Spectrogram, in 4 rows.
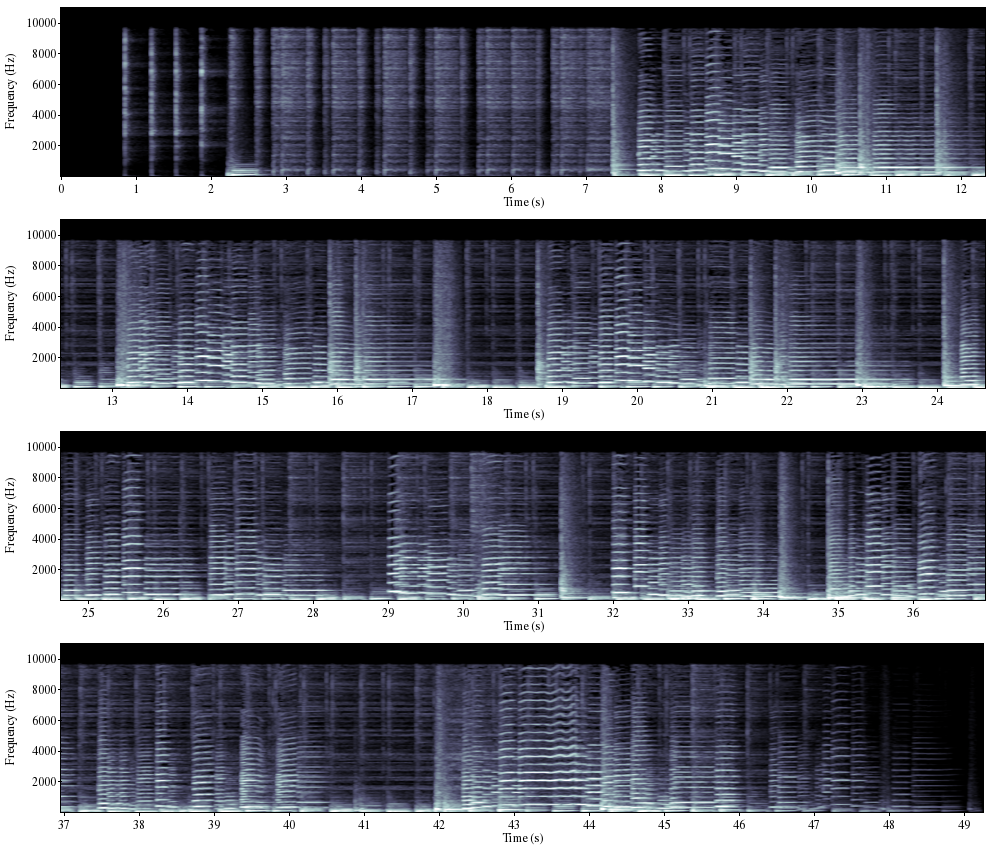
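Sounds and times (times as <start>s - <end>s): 
cool blues music: 2.2s - 4.2s, 6.9s - 49.0s.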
